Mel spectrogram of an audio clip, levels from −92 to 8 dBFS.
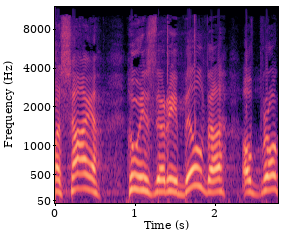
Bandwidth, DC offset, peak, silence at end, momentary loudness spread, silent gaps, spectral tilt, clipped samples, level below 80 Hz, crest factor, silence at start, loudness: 10.5 kHz; under 0.1%; 0 dBFS; 0 s; 6 LU; none; -6.5 dB/octave; 0.4%; -48 dBFS; 10 dB; 0 s; -11 LUFS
